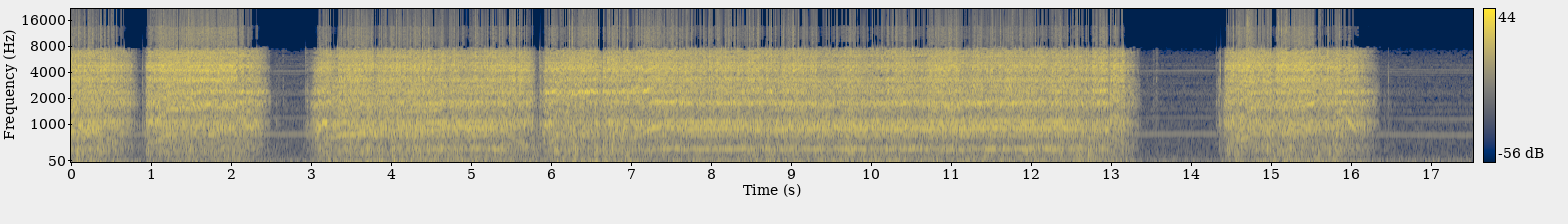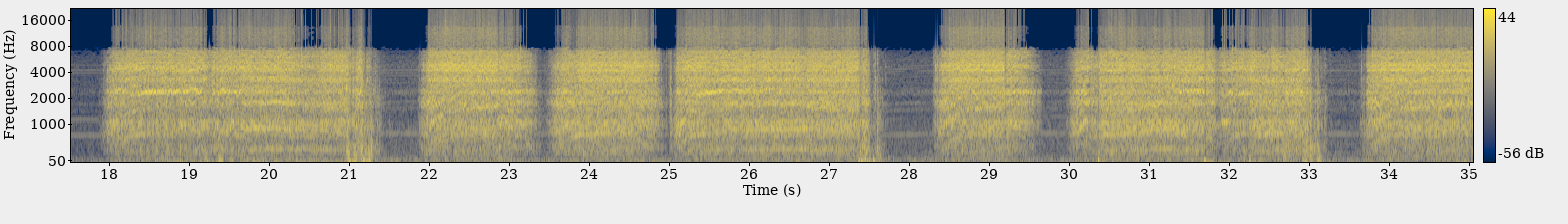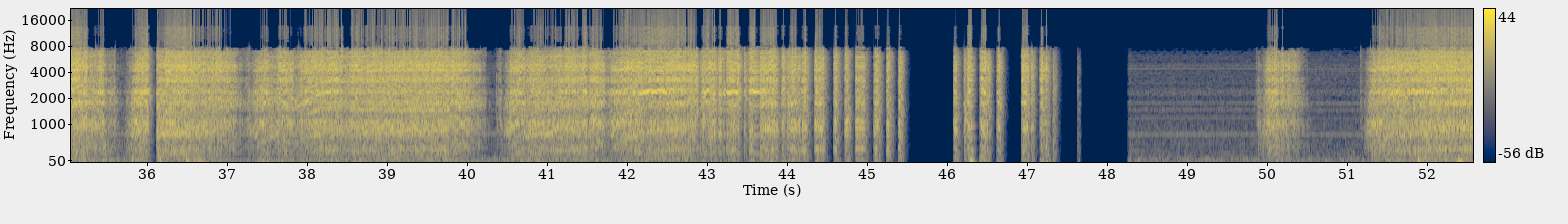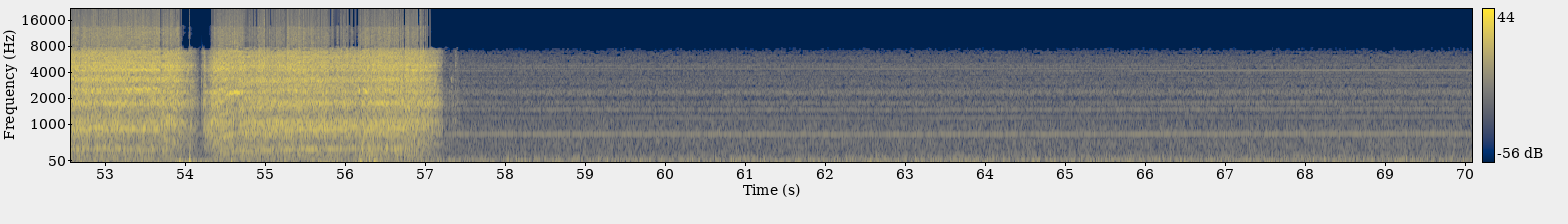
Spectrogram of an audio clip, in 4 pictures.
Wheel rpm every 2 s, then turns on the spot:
130, 100, 190, 210, 230, 230, 140, 120, 20, 180, 160, 100, 130, 180, 80, 160, 110, 150, 110, 170, 110, 190, 230, 180, 0, 40, 200, 150, 130, 0, 0, 0, 0, 0, 0.
none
